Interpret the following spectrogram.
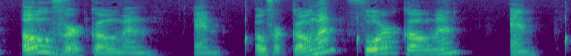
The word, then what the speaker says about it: voorkomen: "overKOMEN" (to happen to) "VOORkomen" (to occur/appear) & "voorKOMEN" (to avoid/prevent) Okay, so these are six verbs with different meanings. Well, for example, let's look at "VOORkomen" (to occur) "voorKOMEN" (to prevent).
